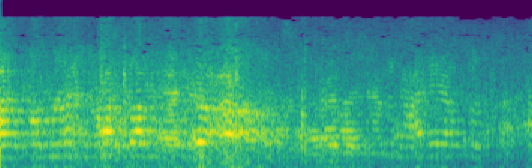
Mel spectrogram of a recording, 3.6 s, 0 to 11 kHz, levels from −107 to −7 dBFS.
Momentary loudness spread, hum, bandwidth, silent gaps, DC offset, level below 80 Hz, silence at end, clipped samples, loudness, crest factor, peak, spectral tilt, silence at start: 14 LU; none; 8 kHz; none; under 0.1%; -48 dBFS; 0 s; under 0.1%; -18 LUFS; 18 dB; 0 dBFS; -4.5 dB/octave; 0 s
